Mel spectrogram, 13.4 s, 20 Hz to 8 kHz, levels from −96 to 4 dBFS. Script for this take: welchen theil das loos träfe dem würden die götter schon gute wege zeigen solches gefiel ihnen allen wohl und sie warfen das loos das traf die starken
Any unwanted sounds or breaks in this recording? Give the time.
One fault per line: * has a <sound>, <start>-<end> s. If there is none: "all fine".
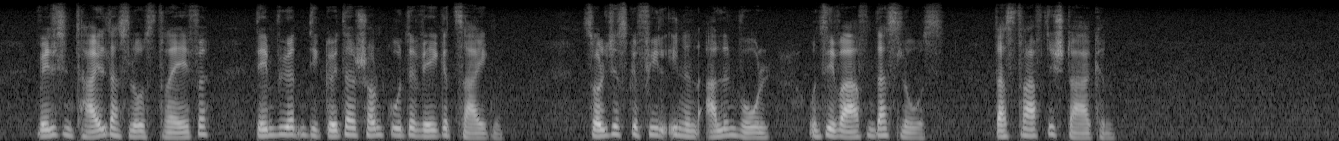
all fine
